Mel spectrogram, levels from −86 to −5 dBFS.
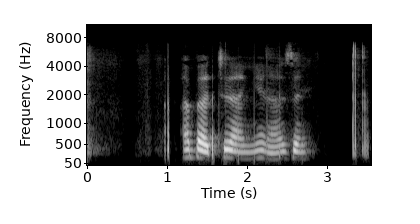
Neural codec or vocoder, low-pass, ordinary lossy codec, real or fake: none; 7.2 kHz; AAC, 64 kbps; real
